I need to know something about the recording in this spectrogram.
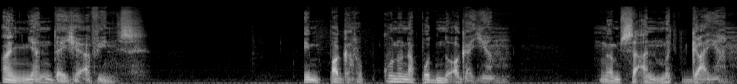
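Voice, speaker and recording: A man playing a calm older adviser in a radio drama, speaking in a deep, slow voice. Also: slightly rough, dry recording, full character voice. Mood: disappointed.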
